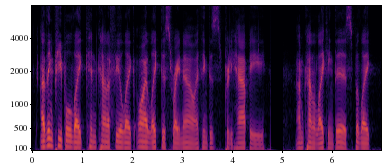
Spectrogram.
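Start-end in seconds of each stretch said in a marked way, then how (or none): none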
